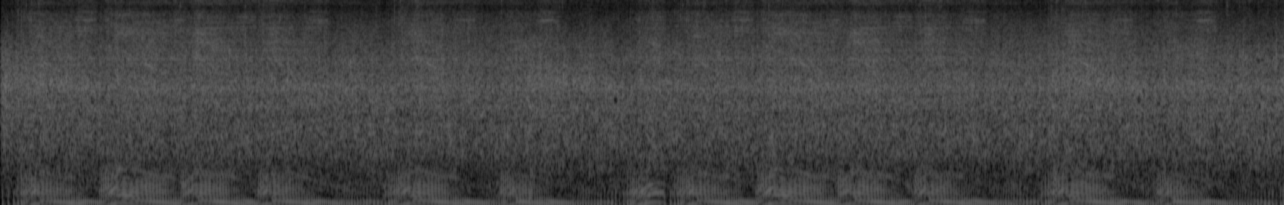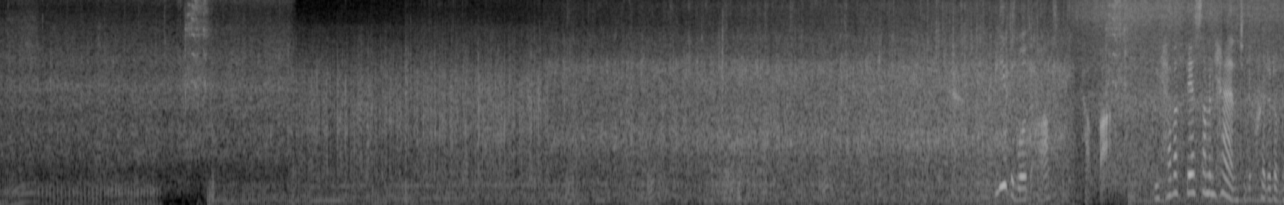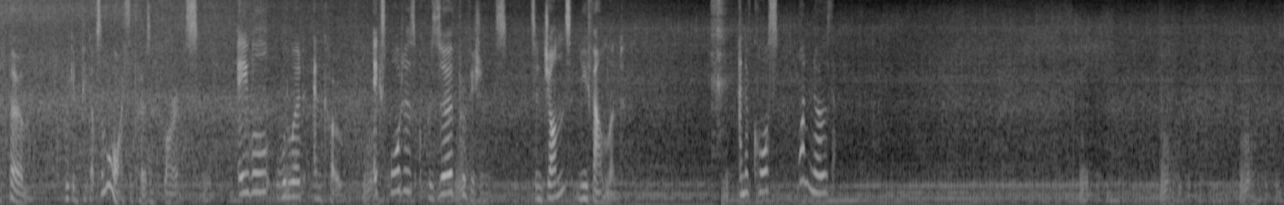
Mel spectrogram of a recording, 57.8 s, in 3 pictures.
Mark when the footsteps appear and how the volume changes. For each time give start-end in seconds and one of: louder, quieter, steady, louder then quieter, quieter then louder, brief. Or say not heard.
not heard.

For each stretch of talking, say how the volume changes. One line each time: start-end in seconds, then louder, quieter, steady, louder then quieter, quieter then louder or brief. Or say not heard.
33.4-47.9 steady
49.5-51.0 brief.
